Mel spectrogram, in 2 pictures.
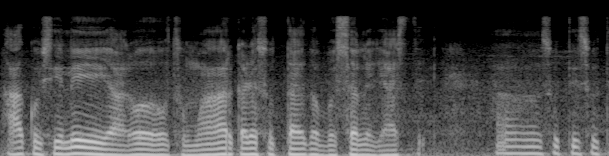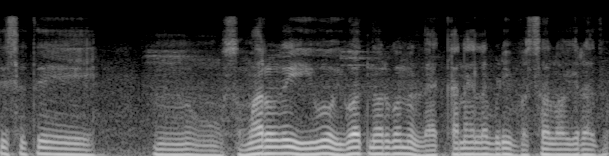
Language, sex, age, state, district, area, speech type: Kannada, male, 60+, Karnataka, Mysore, rural, spontaneous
